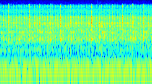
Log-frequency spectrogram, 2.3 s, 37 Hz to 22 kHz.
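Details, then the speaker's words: 1952 McCormick Super WD-6 tractor, started on gasoline and switched to diesel after sitting 10 years, warming up: heavy, low, chugging idle with steady, even firing and no knock; the rpm picks up a little as it warms, normal. "I don't know how to describe that sound any other than that then the RPM picked up a little bit and it just it seems like it's getting warmed up"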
